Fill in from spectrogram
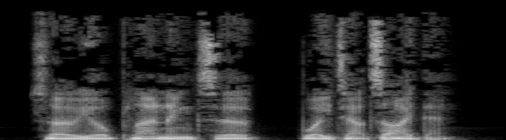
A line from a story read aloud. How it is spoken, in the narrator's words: I growled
